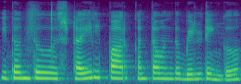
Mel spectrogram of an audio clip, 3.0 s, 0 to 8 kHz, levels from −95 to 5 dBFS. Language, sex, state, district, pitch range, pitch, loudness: Kannada, female, Karnataka, Dakshina Kannada, 190-215 Hz, 200 Hz, -17 LUFS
